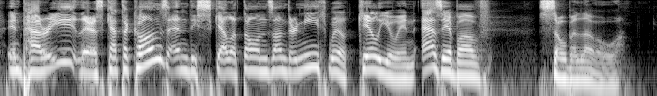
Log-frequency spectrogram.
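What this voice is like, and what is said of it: Exaggerated comic French accent. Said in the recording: “good French, like over-exaggerated French funny accent”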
